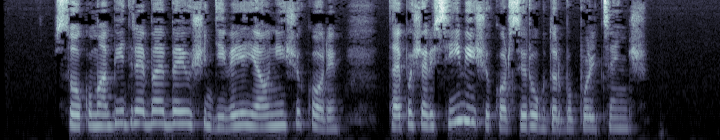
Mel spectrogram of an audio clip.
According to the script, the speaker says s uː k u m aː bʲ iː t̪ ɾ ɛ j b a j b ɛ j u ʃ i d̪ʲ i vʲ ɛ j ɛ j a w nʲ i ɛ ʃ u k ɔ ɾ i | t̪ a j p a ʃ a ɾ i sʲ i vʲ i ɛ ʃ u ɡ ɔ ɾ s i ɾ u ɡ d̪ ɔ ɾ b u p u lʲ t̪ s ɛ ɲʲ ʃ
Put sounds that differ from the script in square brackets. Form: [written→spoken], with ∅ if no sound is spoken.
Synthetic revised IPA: s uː k u m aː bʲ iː [t̪→d̪] ɾ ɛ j b a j b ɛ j u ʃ i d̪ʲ i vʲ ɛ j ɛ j a w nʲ i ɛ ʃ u k ɔ ɾ i | t̪ a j p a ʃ a ɾ i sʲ [i→iː] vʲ i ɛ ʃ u [ɡ→k] ɔ ɾ s i ɾ u ɡ d̪ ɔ ɾ b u p u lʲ t̪ s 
